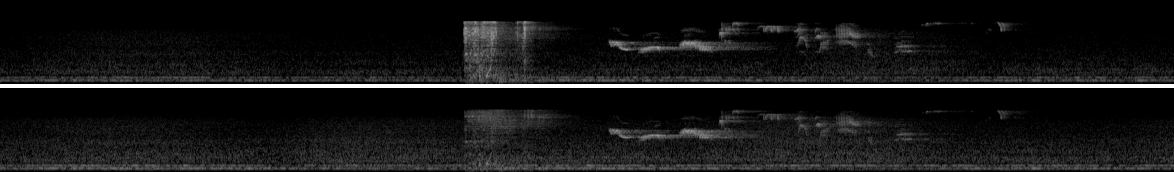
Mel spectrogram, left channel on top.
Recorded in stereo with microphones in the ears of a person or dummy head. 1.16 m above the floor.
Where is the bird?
15° left (ahead or behind), 1.4 m.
